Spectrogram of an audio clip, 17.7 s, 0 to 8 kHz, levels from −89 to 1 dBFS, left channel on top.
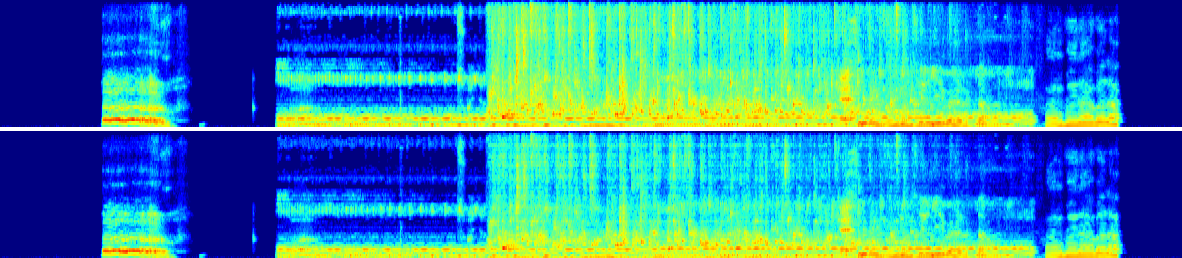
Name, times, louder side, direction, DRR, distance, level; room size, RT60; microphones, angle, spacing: voice 1, 1.5-2.7 4.3-4.7 6.8-7.9 12.5-12.9, left 1 dB, 25° left, 0.9 m, -24 dB
sound 1, 4.1-15.5, left 1 dB, 70° left, 1.2 m, -27 dB
sound 2, 7.3-14.9, left 3 dB, 90° left, 1.0 m, -26 dB
voice 2, 11.1-11.6 12.7-15.0 15.7-16.8, left 1 dB, 10° left, 0.5 m, -26 dB
3.5 x 2.3 x 2.6 m
head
